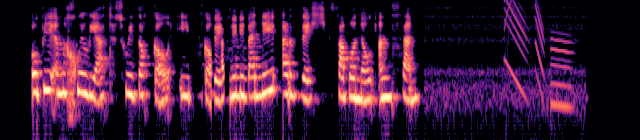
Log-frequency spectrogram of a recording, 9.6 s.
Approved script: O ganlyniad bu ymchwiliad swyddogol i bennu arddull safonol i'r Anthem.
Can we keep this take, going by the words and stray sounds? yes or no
no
